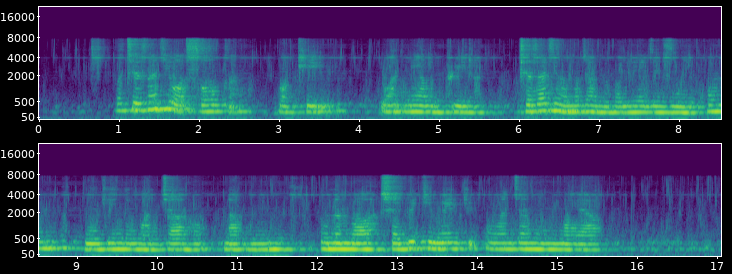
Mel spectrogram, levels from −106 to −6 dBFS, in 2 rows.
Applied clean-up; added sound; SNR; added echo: neural separator model SepFormer DNS4.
